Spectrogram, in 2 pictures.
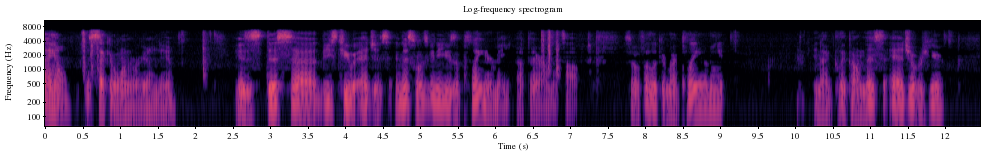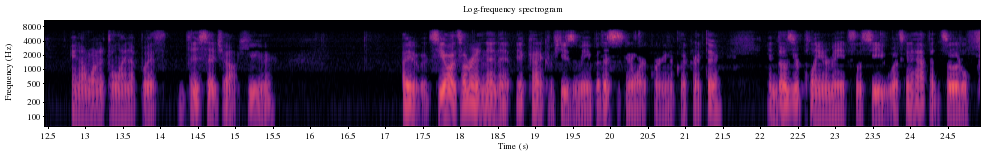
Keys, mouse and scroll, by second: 0.6 alt+Tab, 1.7 alt+click, 6.7 alt+Tab, 9.1 click, 11.9 click, 16.1 middle click, 20.3 click, 23.5 click.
